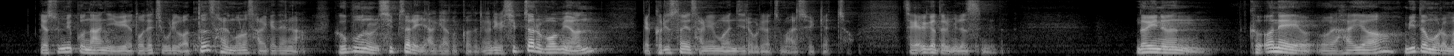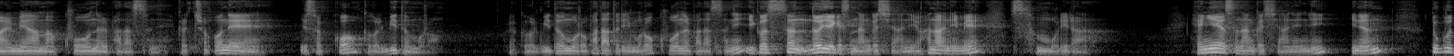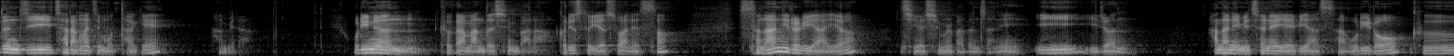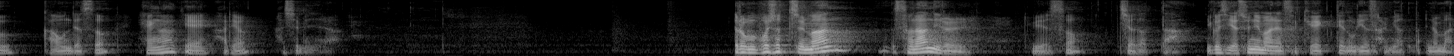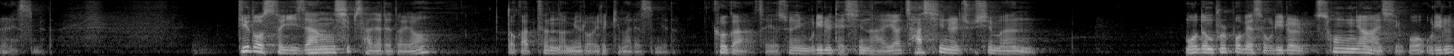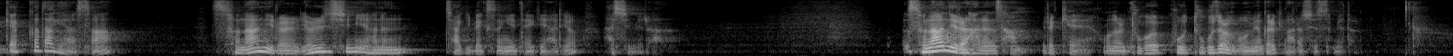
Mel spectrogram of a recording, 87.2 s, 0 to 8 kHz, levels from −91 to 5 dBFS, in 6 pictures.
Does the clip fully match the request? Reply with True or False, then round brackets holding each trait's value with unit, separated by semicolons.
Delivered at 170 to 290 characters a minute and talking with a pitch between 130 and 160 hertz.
False (280 characters per minute; 110 Hz)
